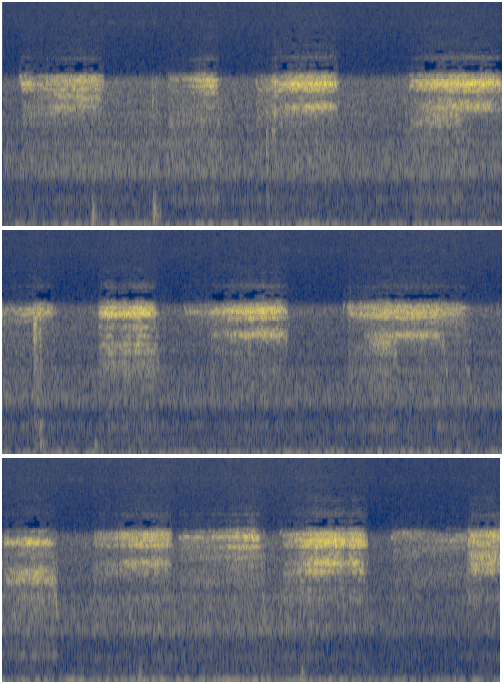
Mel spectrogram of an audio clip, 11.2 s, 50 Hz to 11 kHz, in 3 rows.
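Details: Barn owls at a nest at 8:00 PM on April 17, 2013, as two adults deliver gophers one right after the other; repeated harsh hissing screeches about every half second to second, over a steady low hum.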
